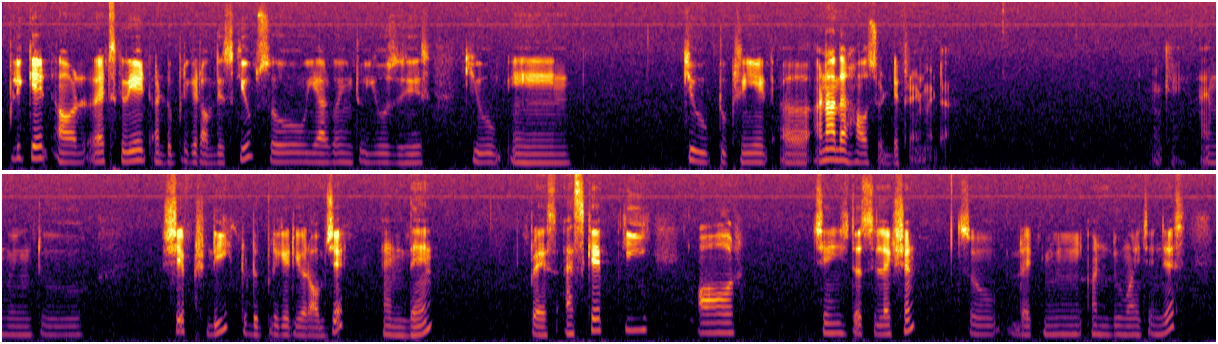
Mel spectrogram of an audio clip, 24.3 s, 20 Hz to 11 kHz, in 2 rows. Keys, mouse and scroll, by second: 1.3 middle click, 10.2 Tab, 11.2 Tab, 11.8 KP_1, 14.5 shift+d, 23.3 ctrl+z.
